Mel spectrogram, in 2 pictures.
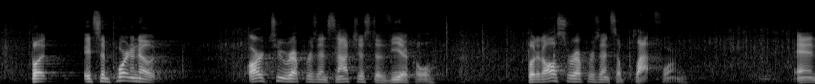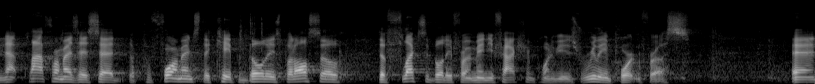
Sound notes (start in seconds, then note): none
